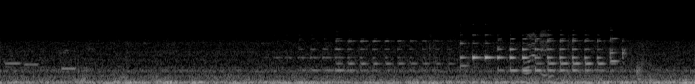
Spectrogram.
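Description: Steady running rumble of a Duronto Express coach on the move, heard from inside the train. From about three seconds in to about six seconds, a short pulsing tune of a few notes sounds over it.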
